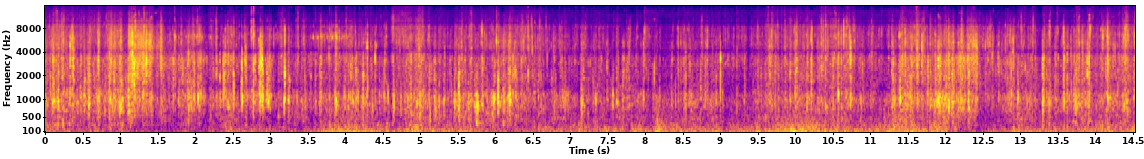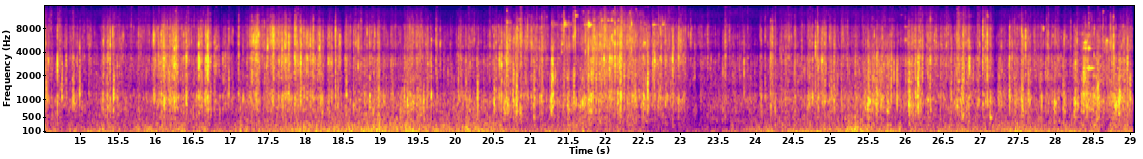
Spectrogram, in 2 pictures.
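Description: Downhill mountain bike clattering over a rocky trail: tyres crunching on loose stones, with a constant, irregular rattle and knocking from the bike.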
